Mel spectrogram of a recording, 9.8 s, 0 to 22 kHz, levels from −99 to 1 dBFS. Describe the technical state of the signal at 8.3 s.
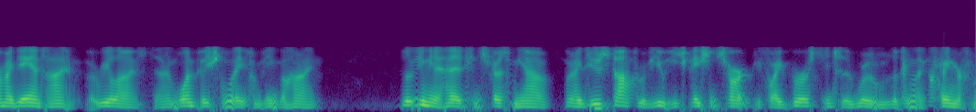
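At 8.3 s it's still that Codec 2 vocoder running through the whole clip: the speech is rebuilt from pitch and envelope data, so it's heavily buzzy and robotic, consistent with roughly 1.3 kbit/s.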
